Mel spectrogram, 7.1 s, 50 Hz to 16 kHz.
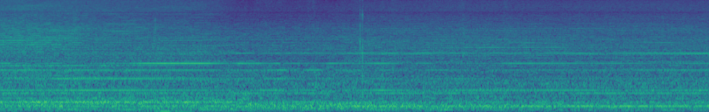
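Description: Femco Durga 25-E CNC turning center running under power: a steady mechanical whine made of several held tones. The mix of tones shifts slightly about two seconds in.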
